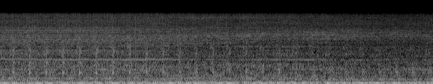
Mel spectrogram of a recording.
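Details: 1994 BMW 325is (E36): sharp regular ticking about three a second over a slightly uneven idle, smoothing above idle; no codes; began after a long 135+ mph run; cause unknown.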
